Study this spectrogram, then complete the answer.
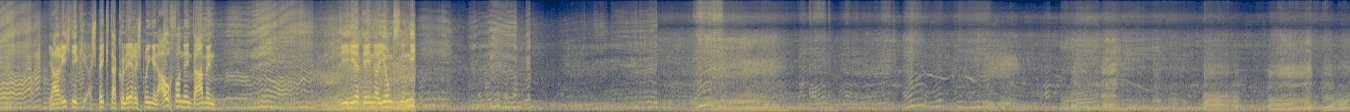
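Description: Motocross bike engines rev loudly and roar past.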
